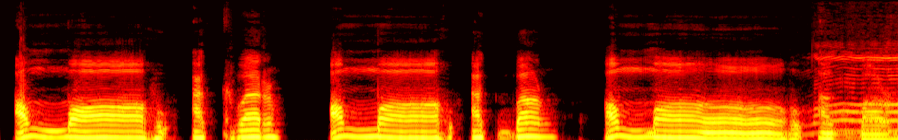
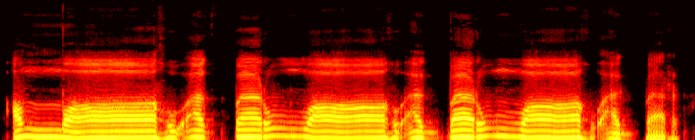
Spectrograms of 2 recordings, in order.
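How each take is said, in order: First: Pauses separate each of the three phrases. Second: The three phrases run together in one chain. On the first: "jika kita ingin melakukan pemisahan" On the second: "menyambung antara lafaz Allahu Akbar yang pertama, yang kedua, dan yang ketiga menjadi satu rangkaian"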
